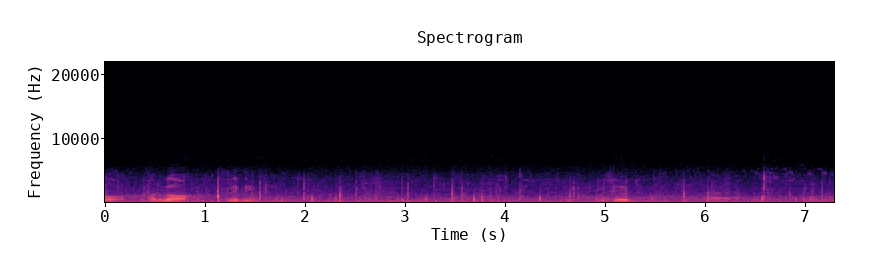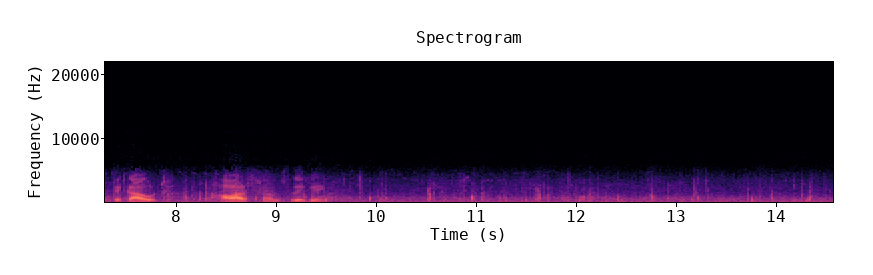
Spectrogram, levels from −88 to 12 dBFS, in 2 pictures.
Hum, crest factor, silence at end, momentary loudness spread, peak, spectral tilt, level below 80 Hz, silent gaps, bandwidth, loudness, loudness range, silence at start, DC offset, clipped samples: none; 24 dB; 0 s; 19 LU; -6 dBFS; -8.5 dB/octave; -56 dBFS; none; 6 kHz; -29 LUFS; 15 LU; 0 s; under 0.1%; under 0.1%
